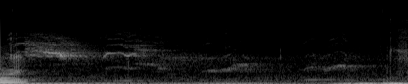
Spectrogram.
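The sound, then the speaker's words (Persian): Children shriek and shout while playing outdoors, their high-pitched cries rising and falling in a steady jumble of voices that stays in the background throughout. “این صدای جیغ منو کنار یعنی منو داره اذیت میکنه شما رو”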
